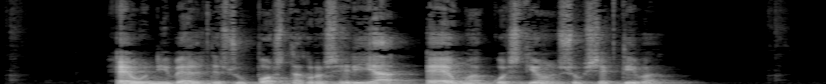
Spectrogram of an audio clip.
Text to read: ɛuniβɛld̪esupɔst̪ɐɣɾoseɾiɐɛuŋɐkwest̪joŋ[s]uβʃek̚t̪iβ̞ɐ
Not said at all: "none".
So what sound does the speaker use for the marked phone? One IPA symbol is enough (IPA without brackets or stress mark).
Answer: s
